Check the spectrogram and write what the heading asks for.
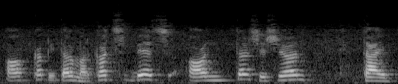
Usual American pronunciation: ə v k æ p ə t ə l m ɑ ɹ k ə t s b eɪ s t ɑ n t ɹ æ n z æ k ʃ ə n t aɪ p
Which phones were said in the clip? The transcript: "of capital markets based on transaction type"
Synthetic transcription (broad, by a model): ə k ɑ p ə t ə l m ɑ ɹ k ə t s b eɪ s ɑ n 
